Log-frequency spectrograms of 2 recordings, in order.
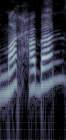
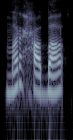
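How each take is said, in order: First: The word ends with a final n sound. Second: The word ends on a vowel, no n. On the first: "sometimes they say marhaban" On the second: "they are dropping the tanween"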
